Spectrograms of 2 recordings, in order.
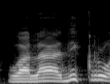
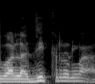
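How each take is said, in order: First: The vowel in 'la' is drawn out long. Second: The vowel in 'la' is kept short. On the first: There is no remembrance of God. The speaker calls it wrong. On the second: Remembrance of God is truly greatest. The speaker calls it right.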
